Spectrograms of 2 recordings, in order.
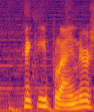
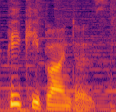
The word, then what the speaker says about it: Peaky Blinders: this is so dramatic piggy blinders in 18 minutes why do you all keep saying it wrong you're all blinded no is there anyone going to say right it's peaky blinders it's peaky [ __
